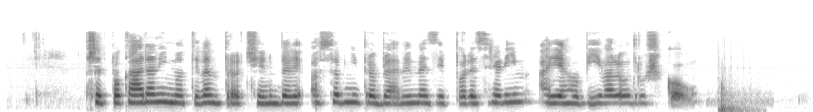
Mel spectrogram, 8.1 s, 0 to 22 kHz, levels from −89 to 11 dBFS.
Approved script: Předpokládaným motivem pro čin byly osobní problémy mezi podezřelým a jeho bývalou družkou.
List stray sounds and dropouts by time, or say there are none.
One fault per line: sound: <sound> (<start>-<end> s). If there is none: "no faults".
sound: thud (7.2-7.7 s)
